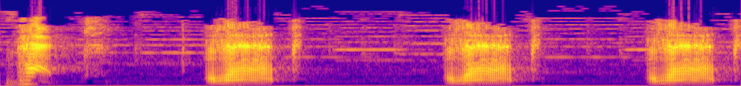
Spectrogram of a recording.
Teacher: গেছে কিন্তু ইংরেজিতে যখন ভলা হয় তখন ভ্যাট ভ্যাট ভা অর্থাৎ নিচের ঠোঁট উপরের দাঁতের সাথে মিলে যায় ঠোঁটের সঙ্গে মিলে না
